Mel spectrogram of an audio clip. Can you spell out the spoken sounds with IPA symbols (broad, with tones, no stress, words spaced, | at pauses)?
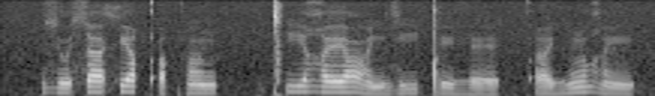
zʊ˧sa˦xe˦ qʼɪ˨qʰũ˧ | ǀʰiː˦ ʁɛː˦ʕĩː˨ziː˧ ǃe˨ɦɛ˨ | qʼe˨ɦũ˦ ʁẽ˨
